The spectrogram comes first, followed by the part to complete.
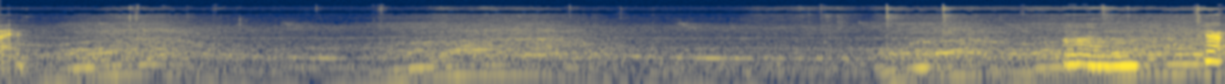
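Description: A motor vehicle's engine revving, its pitch rising and falling several times.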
